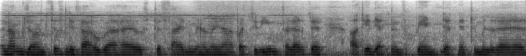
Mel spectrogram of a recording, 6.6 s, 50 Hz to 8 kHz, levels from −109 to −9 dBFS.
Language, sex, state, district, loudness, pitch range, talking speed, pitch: Hindi, male, Bihar, West Champaran, -16 LUFS, 130-135 Hz, 145 wpm, 130 Hz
